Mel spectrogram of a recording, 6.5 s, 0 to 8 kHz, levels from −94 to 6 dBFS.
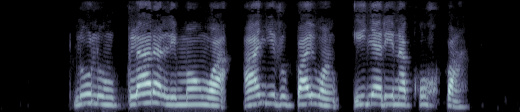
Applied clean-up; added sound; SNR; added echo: none; none; none; none.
